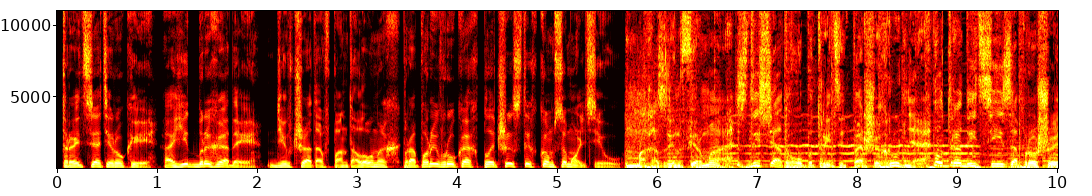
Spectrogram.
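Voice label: Ukrainian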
